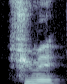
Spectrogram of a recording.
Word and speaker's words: fumer: Roberta, já explicou para fazer esse U, esse biquinho. Faz a boca do U e fala I.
